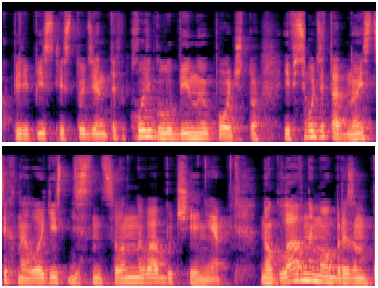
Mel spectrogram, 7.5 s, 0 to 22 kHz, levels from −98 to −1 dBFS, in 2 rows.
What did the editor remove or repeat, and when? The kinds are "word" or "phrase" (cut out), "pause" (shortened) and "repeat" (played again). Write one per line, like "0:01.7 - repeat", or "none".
0:01.2 - word
0:03.0 - phrase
